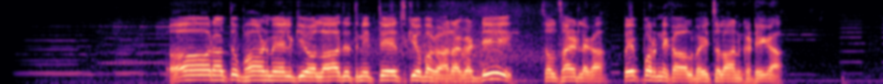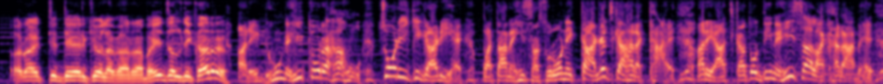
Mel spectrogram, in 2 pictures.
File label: Radio Spot All Voice; Chatar Patar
